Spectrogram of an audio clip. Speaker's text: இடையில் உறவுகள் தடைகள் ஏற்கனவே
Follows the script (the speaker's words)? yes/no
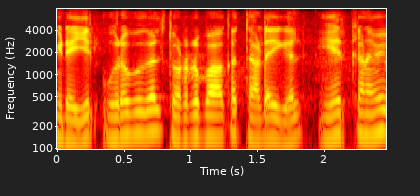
no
